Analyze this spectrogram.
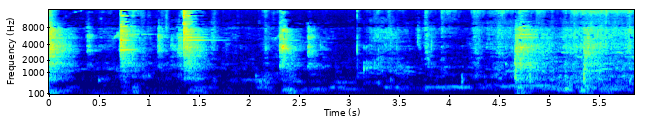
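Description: A metal gate rattles and clanks.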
